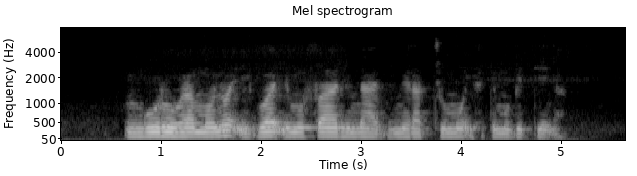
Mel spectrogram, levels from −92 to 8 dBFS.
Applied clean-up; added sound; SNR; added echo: neural mask model Resemble Enhance denoiser.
